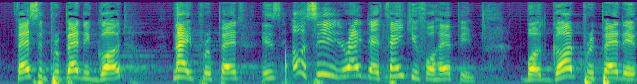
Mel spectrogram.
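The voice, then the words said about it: Speaker's own accent. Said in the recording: “don't mind my accent”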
